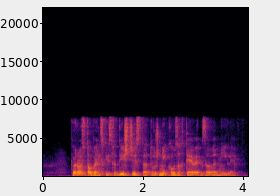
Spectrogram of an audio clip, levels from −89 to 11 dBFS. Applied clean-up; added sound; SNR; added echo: neural mask model Resemble Enhance denoiser.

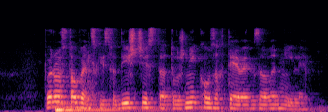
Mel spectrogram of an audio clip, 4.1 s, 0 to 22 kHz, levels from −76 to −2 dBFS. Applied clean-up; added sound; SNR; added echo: none; Bowed string instrument; 5 dB; none.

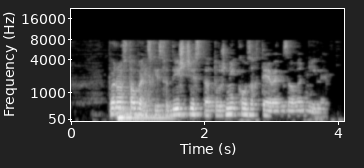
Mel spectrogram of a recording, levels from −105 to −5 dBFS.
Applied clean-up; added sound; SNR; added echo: classical method Wiener filter.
